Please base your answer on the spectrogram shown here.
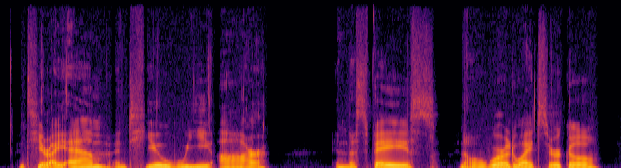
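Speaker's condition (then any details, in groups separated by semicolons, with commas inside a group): No condition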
